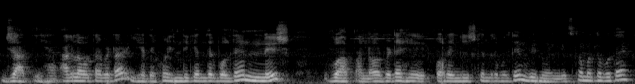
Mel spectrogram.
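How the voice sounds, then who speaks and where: A man's voice: a little high, quick pace, highs cut off. A male teacher with a Western Uttar Pradesh Hindi accent giving a classroom science lecture, calling students beta and asking questions to the class. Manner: addresses students as beta, asks and repeats questions.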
